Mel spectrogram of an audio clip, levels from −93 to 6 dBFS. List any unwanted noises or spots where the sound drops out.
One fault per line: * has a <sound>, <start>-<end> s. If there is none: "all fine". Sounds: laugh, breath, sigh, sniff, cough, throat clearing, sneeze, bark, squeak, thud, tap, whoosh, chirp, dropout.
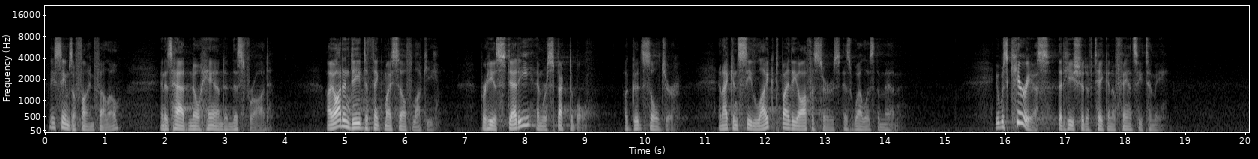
all fine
